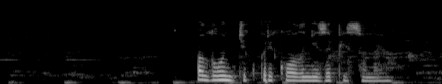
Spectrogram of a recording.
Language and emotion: Russian, neutral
